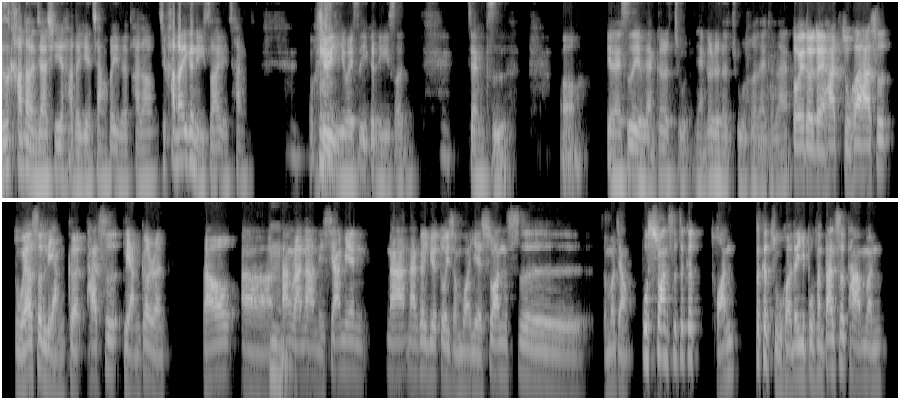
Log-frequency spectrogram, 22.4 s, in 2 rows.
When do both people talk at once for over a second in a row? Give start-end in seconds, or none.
none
